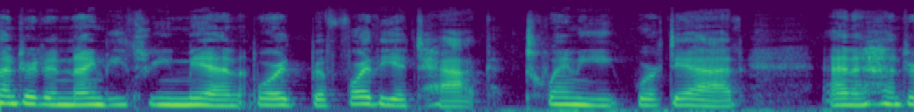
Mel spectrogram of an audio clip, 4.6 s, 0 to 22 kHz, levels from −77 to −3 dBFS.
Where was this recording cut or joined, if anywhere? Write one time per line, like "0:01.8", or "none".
0:01.2
0:03.3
